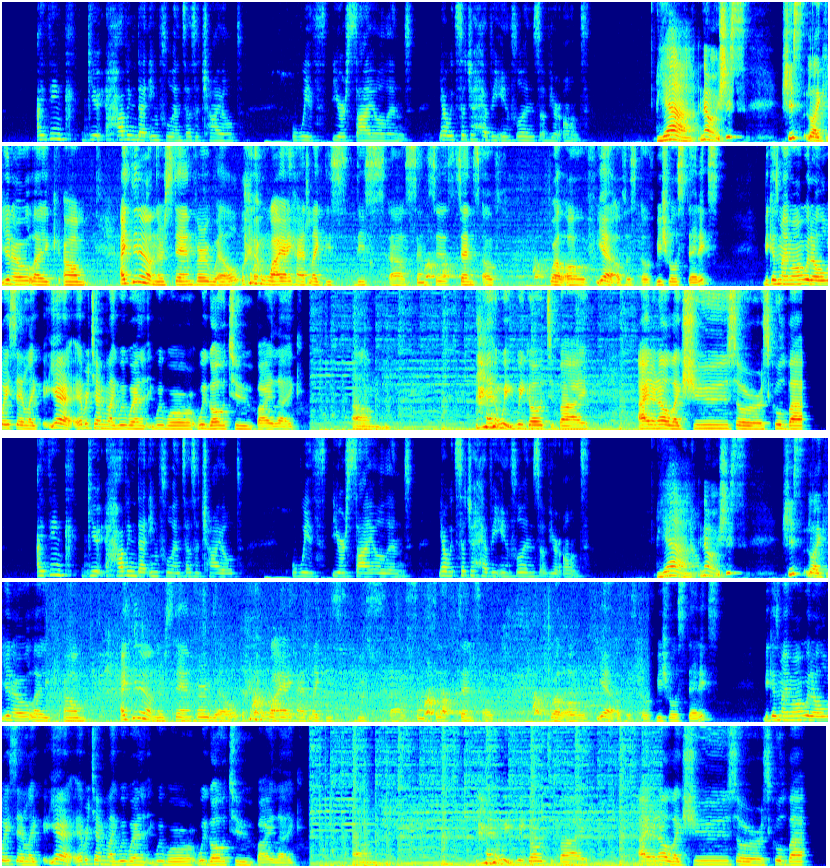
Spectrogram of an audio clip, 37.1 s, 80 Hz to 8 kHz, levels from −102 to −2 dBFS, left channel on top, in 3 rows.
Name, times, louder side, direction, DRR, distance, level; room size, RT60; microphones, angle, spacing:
voice 1, 0.5-3.5 4.4-6.1 6.6-8.8 10.2-10.5, right 2 dB, 20° right, 0.6 m, -44 dB
voice 2, 9.8-11.1 11.7-13.8 14.2-17.4 17.7-19.9 20.6-23.1 23.8-29.2 30.0-30.7 31.9-36.8, left 7 dB, 50° left, 0.3 m, -27 dB
sound 1, 13.0-22.1, right 2 dB, 85° right, 0.8 m, -39 dB
sound 2, 29.4-34.7, right 2 dB, 60° right, 1.0 m, -39 dB
3.6 x 2.9 x 3.3 m
head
